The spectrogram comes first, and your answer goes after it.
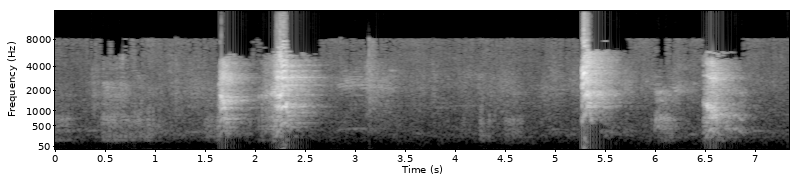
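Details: Two English bulldog puppies playing together give short, high yelping barks in scattered bursts, with soft grunts between.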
